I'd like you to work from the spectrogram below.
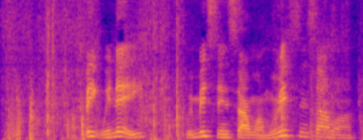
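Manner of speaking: plain reading voice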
